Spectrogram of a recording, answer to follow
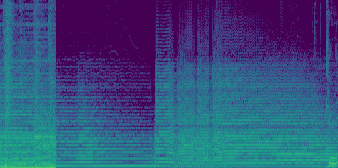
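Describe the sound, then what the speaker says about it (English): Gritty, distorted guitar tones sit on top of clean, lush guitar layers in a rock mix, sustained chords ringing loud and dense throughout with a brief break near the middle. "kind of nasty guitar tones superimposed on top of really clean, lush guitars"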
